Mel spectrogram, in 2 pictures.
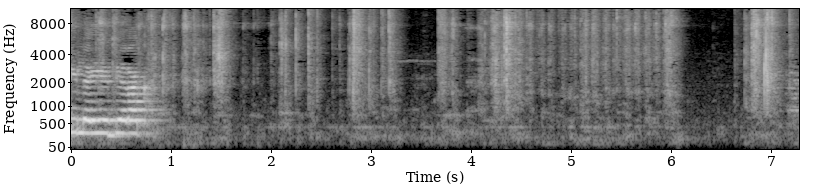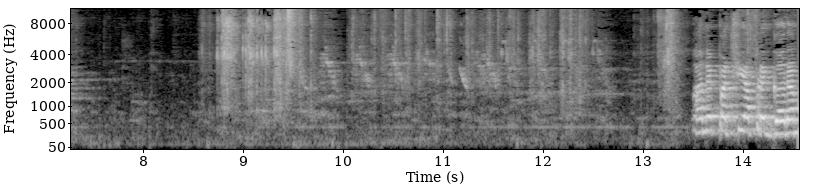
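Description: Paper crinkles softly as hands handle it.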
